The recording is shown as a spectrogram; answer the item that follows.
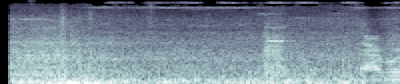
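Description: Steady low rumble of a vehicle driving in city traffic, heard from inside the cab, with a voice starting at the very end.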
